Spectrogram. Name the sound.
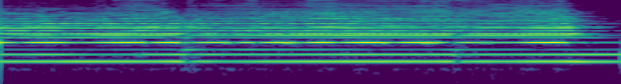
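violin bow accidentally hitting the E string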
